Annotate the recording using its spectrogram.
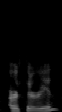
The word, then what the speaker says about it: Arthurian: I don't know if I'm saying it right. Am I saying it right? – Arthurian. – Arthurian.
